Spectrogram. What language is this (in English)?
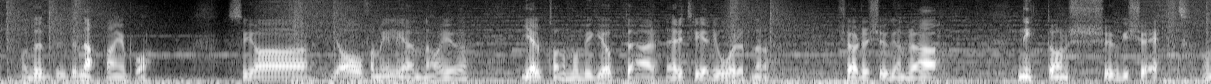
Swedish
